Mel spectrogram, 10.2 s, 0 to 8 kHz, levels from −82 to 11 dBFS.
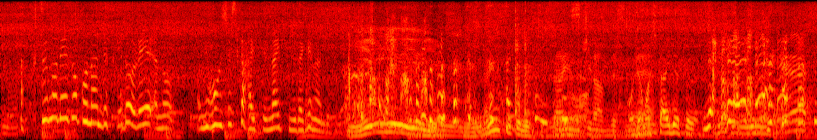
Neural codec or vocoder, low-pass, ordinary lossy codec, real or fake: none; none; none; real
